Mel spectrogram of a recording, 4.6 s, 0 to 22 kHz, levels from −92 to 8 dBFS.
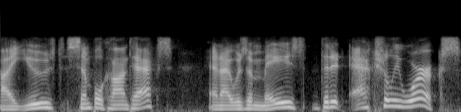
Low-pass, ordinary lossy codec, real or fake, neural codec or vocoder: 5.4 kHz; Opus, 32 kbps; real; none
